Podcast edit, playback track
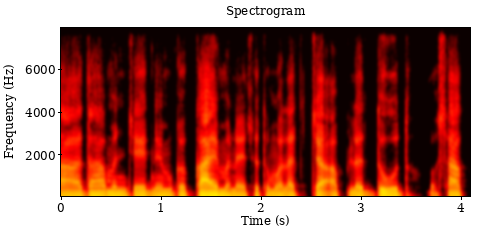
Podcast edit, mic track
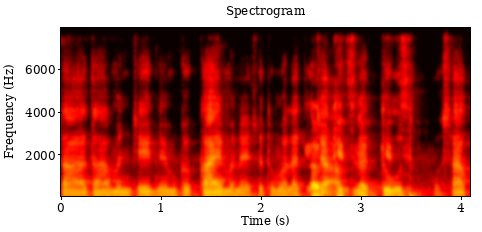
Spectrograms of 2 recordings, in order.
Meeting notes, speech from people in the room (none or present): present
